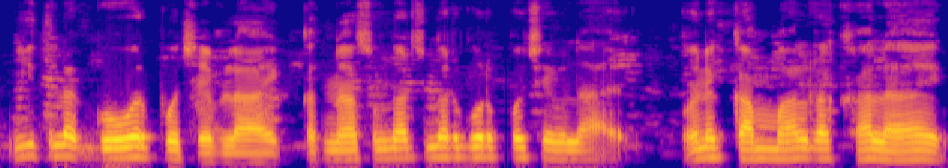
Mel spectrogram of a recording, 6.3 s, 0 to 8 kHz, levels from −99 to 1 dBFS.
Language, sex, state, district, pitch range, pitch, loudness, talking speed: Hindi, male, Bihar, Lakhisarai, 115-135 Hz, 120 Hz, -16 LUFS, 150 wpm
